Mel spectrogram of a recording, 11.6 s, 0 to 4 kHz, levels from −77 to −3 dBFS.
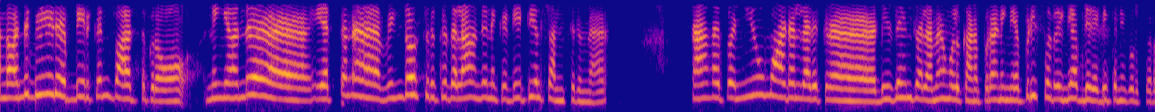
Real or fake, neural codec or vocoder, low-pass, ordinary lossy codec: fake; codec, 24 kHz, 3 kbps, HILCodec; 3.6 kHz; none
